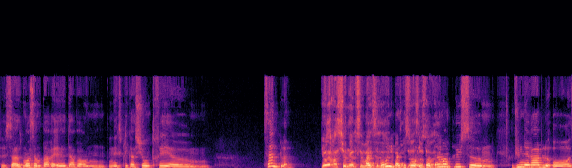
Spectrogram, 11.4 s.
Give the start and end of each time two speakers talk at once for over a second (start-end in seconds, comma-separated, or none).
7.3-9.0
